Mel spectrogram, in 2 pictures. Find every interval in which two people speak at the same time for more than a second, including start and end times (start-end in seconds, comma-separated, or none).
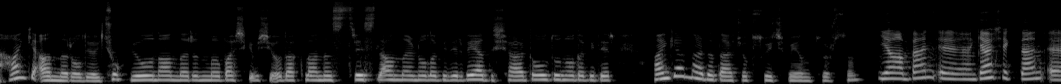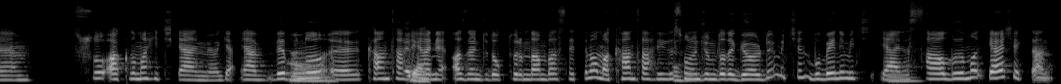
none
